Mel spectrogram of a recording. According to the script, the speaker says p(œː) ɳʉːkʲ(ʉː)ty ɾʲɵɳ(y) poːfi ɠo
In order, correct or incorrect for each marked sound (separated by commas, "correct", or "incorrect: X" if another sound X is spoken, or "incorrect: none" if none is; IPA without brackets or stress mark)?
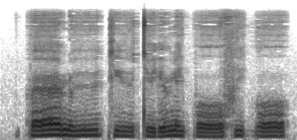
correct, correct, incorrect: i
